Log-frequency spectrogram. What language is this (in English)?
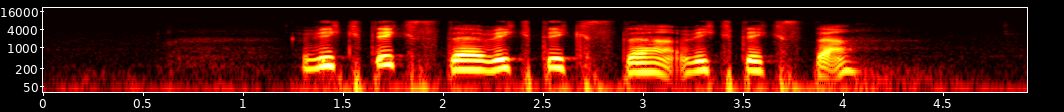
Norwegian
